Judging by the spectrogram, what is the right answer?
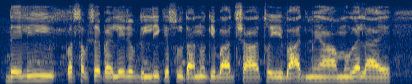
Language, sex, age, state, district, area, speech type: Urdu, male, 18-30, Delhi, Central Delhi, urban, spontaneous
